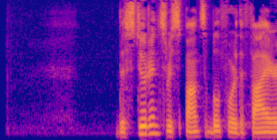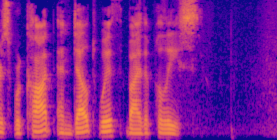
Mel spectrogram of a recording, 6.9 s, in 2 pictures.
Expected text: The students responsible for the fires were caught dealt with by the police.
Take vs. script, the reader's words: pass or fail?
fail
